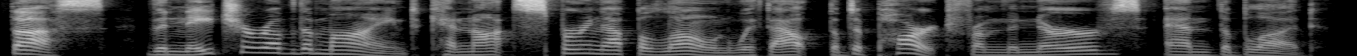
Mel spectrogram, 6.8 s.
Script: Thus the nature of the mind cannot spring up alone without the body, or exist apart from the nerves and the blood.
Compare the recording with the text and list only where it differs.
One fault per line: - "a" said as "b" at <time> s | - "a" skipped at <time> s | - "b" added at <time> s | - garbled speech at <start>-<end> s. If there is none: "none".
- "body or exist" skipped at 4.2 s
